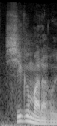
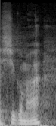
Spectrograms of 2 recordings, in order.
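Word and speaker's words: σ: 이렇게 쓰고 돼지꼬리처럼 쓰고 읽을 때는 시그마라고 읽습니다. 시그마.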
